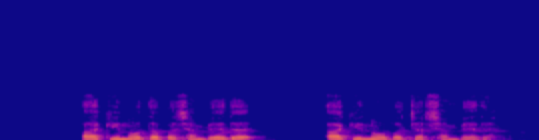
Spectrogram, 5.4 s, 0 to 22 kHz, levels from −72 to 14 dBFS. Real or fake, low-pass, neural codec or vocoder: real; 7.2 kHz; none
